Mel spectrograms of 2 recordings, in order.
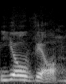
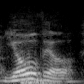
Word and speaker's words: Yeovil: You mentioned once before we came on the mic here something about the Yeovil colony. Am I pronouncing that right? – Yeovil. – Yeovil. – Yes. – Well, it's good you have me corrected here.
